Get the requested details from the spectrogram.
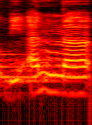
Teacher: नून मुशद्दद, नून में गुन्ना करेंगे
